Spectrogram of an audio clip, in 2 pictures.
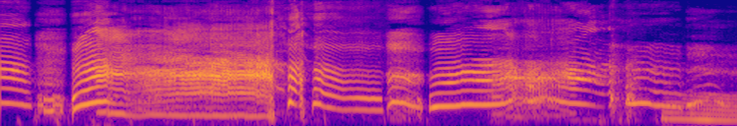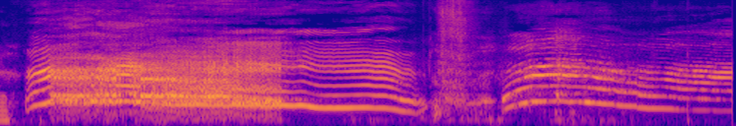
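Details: Young child crying while a caregiver asks what's the matter and offers juice, with background music: loud, high-pitched wailing with rising and falling pitch, broken by gasping breaths; distressed crying.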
